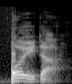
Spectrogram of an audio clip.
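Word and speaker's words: οἶδα: die Worte ginosco und euda genosco das schreibt man g i n o s K und euda schreibt man o i d und wie wir noch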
